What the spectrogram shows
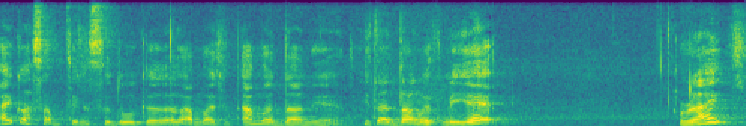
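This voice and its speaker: Noticeable background noise surrounds a woman's voice. She has a medium pitch and ordinary pitch variation. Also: moderate pace. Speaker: cancer survivor. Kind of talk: testimony.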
